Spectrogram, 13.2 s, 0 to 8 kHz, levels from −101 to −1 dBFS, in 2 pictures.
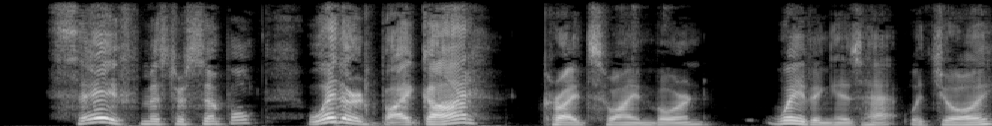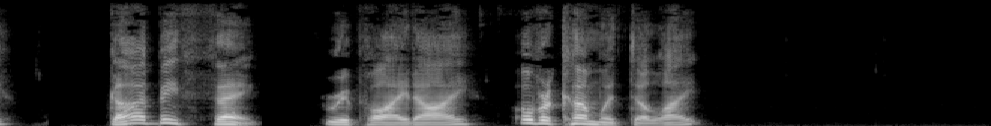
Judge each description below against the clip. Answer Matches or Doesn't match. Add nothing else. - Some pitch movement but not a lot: Doesn't match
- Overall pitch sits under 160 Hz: Matches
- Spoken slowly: Matches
